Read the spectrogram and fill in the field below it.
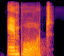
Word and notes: import: Indian

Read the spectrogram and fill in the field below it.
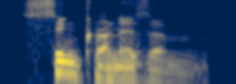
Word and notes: Synchronism: British English

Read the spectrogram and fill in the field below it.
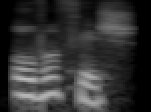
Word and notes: overfish: Indian

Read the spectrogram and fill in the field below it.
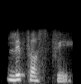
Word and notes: lithosphere: Indian

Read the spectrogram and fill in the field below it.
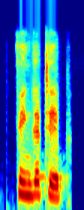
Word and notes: fingertip: Indian

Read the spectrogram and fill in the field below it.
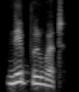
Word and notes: nipplewort: Indian

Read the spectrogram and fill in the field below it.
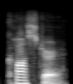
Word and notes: coster: American English

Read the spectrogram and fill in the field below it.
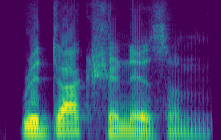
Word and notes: reductionism: American English

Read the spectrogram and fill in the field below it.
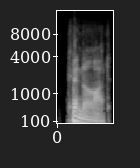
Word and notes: cannot: American English

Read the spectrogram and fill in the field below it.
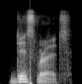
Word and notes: disrate: British English

